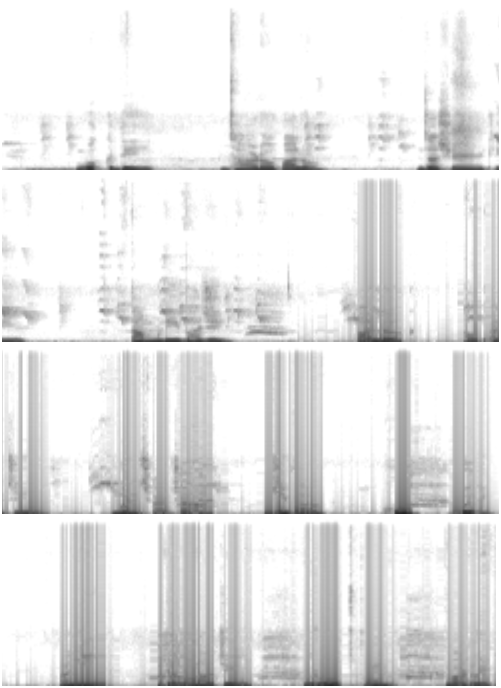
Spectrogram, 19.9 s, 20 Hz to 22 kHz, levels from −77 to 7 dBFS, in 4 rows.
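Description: From 7.93 s to the end at 19.86 s, the speech takes on robotic sound from repeated short buffers. It turns into a rigid, metallic buzz pitched at 188 Hz. It follows the original speech only roughly. The likely cause is new audio arriving too seldom. The gap is filled by replaying the last short block again and again, while real audio is skipped. Most of this stretch is repeats. A 188 Hz buzz fits a block of about 5.3 ms.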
